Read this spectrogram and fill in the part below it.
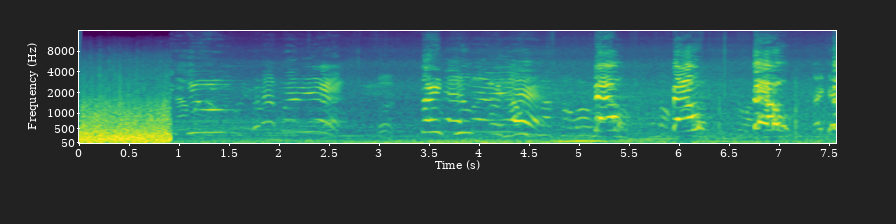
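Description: Men shout and cheer outdoors.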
